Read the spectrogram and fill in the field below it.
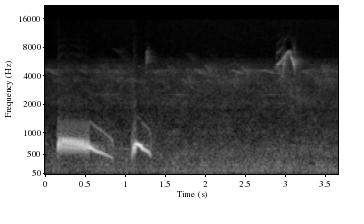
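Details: Calling female spotted dove summoning the male: a long, strong coo bending downward at its end, followed by one short falling coo, then quiet with a faint high chirp from another bird.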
